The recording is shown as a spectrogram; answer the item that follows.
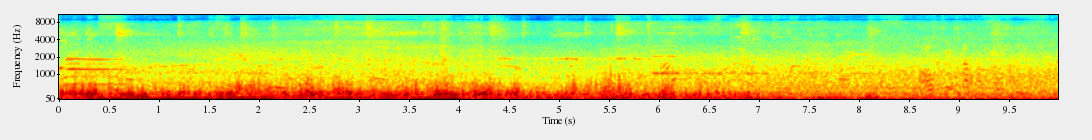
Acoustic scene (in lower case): street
